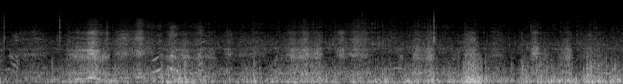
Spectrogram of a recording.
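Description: Wind buffeting the microphone of a cyclist's camera during a hard, steep uphill effort, with the rider's heavy breathing coming in irregular gasps.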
